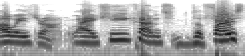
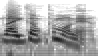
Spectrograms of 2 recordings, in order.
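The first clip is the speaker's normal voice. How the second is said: ordinary talk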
